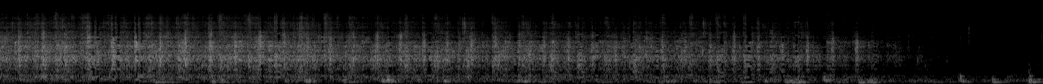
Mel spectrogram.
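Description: Audience applauding, a steady clatter of many hands clapping that tapers off and dies away over the last couple of seconds.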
